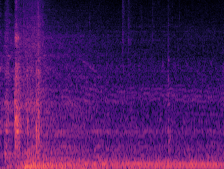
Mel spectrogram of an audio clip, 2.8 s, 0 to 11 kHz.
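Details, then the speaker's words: V8 with check engine light blinking, misfire graph on scanner, firing order 18726543, just started: rough uneven idle with a lumpy stumbling beat; misfire, cylinder 2 near off the scale and cylinder 6 also misfiring. "oh boy look at that okay so number two is going right to the top almost off the scale and number six also has a good misfire too"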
